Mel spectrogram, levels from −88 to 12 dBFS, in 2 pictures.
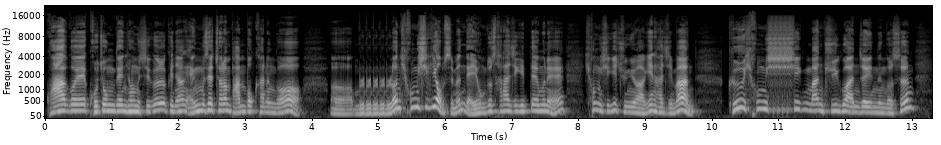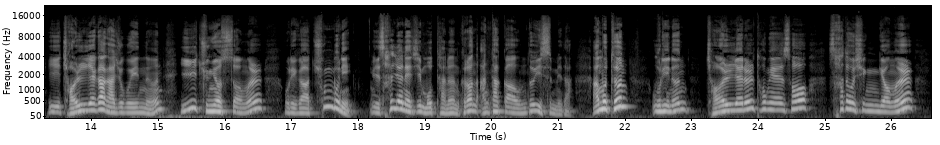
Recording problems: audio stuttering; at 4.5 s and at 11 s

